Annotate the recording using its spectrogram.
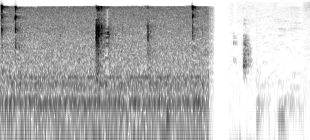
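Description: Steady faint room hiss with a few soft clicks, then the sound cuts off abruptly about three-quarters of the way through into near silence.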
